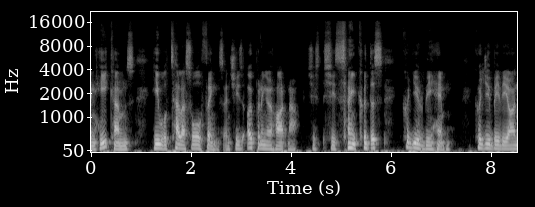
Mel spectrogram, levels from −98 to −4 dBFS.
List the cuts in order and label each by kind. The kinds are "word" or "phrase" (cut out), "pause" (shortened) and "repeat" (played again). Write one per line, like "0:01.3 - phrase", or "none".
0:04.2 - pause
0:06.6 - word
